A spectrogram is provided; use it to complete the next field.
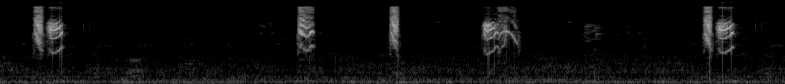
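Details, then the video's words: Female yellow-bellied seedeater calling, used to stimulate a male to sing: short high sharp notes in pairs or singly, about every one to two seconds, with quiet background. "Fêmea de Papa capim Chamando Para Esquentar Papa Capim"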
